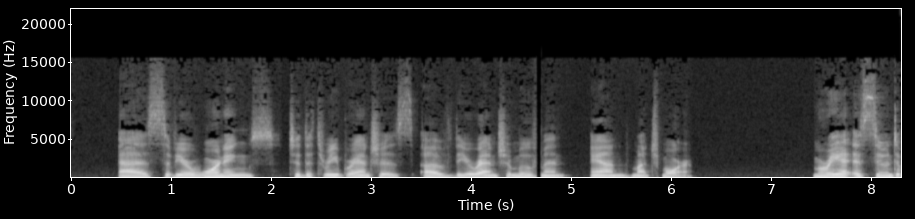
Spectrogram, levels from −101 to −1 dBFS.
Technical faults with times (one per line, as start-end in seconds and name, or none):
4.66-4.71 Bluetooth stall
